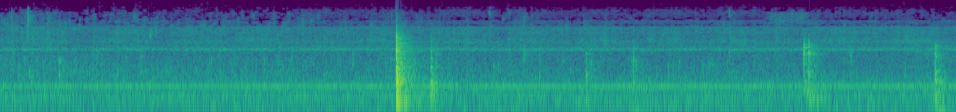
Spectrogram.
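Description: Coconut milk and chicken curry simmering in a cast iron pan, a quiet steady bubbling hiss with occasional sharper pops and clinks, close and low in level.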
